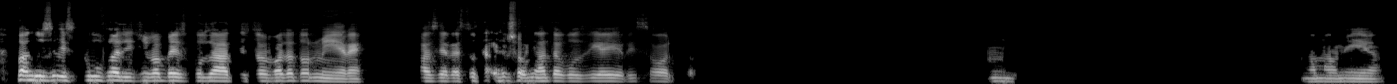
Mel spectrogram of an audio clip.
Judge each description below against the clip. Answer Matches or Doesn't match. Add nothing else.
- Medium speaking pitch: Matches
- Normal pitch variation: Matches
